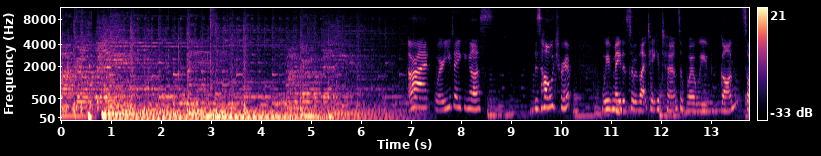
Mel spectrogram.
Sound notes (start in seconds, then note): 2.7 key clicks; 3.8 upbeat guitar music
